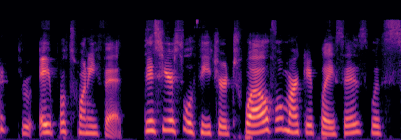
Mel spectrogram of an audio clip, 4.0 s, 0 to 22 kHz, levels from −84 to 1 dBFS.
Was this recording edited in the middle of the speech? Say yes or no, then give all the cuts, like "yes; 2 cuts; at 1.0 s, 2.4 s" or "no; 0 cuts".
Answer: yes; 2 cuts; at 1.8 s, 2.8 s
